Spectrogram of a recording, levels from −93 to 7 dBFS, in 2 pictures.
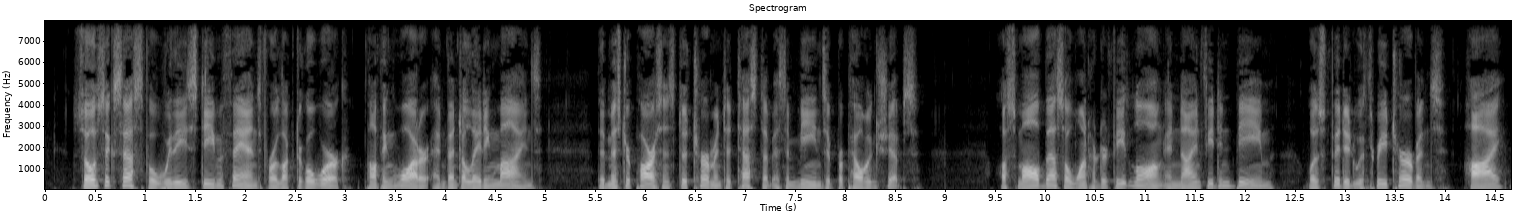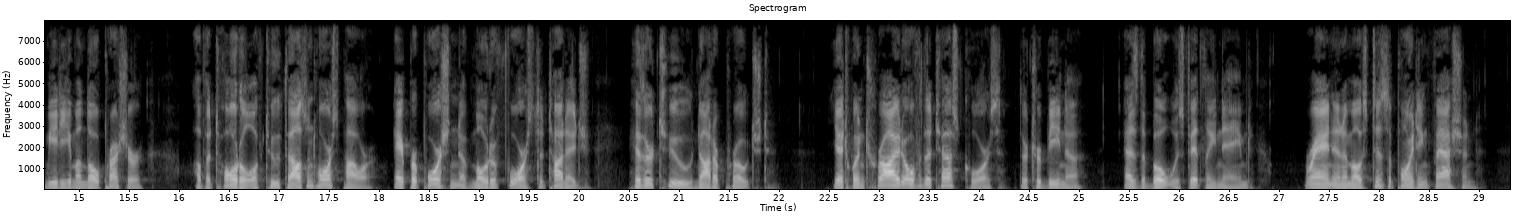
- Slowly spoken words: No, average, 175 wpm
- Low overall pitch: Yes, low, 130 Hz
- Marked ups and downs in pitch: Yes, wide, 5.7 semitones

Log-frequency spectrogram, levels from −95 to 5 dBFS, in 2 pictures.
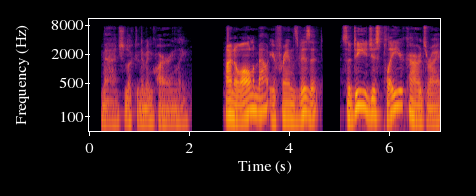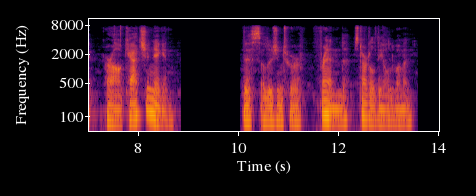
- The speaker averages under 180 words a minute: Yes, average, 145 wpm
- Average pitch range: No, wide, 6.7 semitones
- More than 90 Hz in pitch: No, very low, 85 Hz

